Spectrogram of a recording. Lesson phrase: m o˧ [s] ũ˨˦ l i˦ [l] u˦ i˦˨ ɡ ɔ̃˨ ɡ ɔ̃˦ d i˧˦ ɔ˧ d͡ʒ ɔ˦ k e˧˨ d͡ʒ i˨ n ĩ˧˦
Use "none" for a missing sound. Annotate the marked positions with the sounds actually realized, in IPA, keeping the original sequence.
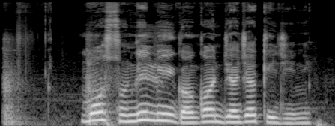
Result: s, l

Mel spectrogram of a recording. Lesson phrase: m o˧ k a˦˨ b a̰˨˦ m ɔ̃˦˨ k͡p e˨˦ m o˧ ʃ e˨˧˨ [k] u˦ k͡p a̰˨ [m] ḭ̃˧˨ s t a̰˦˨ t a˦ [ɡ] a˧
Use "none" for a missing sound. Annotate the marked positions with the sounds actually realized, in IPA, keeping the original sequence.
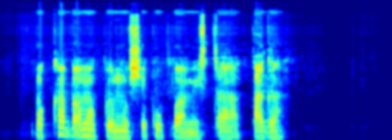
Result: k, m, ɡ

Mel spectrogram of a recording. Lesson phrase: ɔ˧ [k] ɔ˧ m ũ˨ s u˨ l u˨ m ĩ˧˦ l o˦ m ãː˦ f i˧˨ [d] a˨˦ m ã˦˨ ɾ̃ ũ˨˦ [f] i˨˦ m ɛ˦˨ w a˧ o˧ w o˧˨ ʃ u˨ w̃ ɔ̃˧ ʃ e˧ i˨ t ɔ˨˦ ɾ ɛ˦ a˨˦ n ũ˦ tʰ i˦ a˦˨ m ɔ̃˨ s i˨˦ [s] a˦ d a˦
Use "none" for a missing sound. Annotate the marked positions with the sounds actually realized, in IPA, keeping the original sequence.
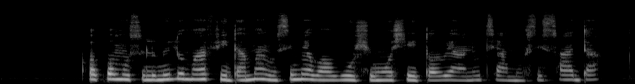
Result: k͡p, d, s, s

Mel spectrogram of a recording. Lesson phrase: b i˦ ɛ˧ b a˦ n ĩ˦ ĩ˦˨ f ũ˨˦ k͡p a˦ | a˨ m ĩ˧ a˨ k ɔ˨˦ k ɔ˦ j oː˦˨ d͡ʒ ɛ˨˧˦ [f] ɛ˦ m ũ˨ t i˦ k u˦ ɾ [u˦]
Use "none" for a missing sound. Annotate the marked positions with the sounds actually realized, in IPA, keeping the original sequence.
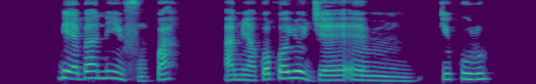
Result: none, u˦

